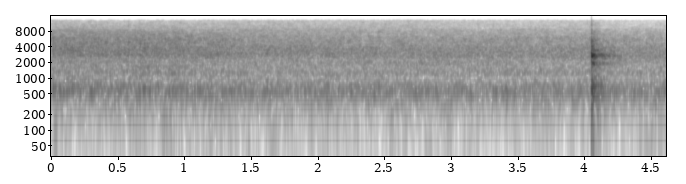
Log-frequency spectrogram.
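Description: Prawn stir fry sizzling in a pan, a steady hissing fry that holds level throughout, broken near the end by one sharp clink.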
